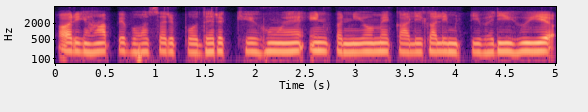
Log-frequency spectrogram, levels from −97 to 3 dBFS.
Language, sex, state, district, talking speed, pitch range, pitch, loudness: Hindi, female, Uttar Pradesh, Lalitpur, 225 wpm, 180-185 Hz, 185 Hz, -20 LUFS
